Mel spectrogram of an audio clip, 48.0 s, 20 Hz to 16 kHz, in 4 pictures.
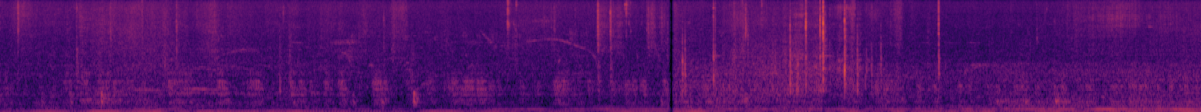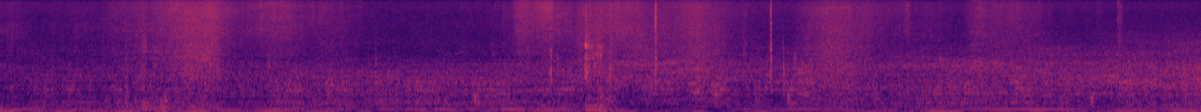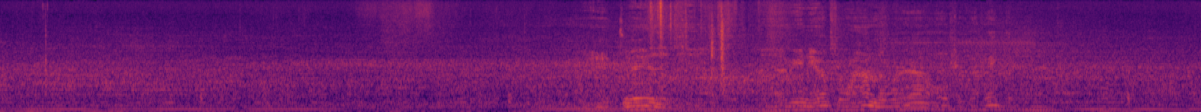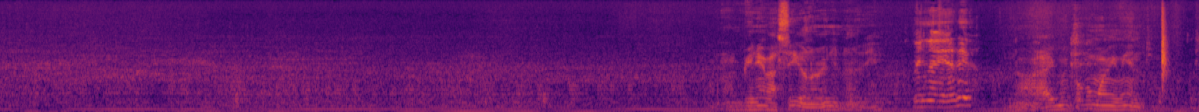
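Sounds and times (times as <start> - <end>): cable car cabin hum: 0.0 - 48.0.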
